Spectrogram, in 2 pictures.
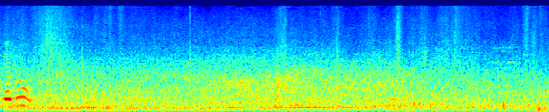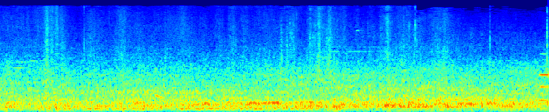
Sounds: Speech

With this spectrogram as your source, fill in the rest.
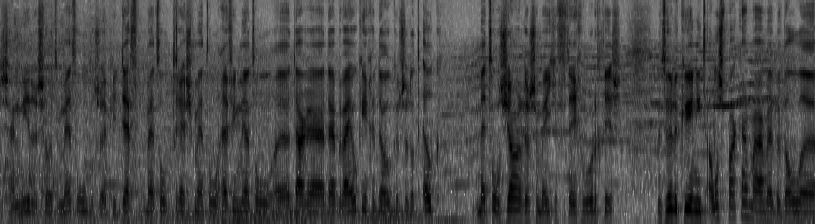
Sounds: Speech

